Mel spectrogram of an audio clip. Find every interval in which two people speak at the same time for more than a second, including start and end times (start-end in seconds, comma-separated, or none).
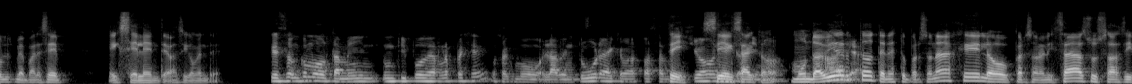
6.7-8.8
